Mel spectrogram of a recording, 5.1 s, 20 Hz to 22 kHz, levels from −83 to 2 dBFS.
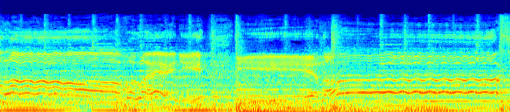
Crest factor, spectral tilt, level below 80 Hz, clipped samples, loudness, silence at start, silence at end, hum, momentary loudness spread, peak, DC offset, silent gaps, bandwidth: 12 dB; -4.5 dB/octave; -22 dBFS; under 0.1%; -16 LUFS; 0 s; 0 s; none; 3 LU; -4 dBFS; under 0.1%; none; 14.5 kHz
